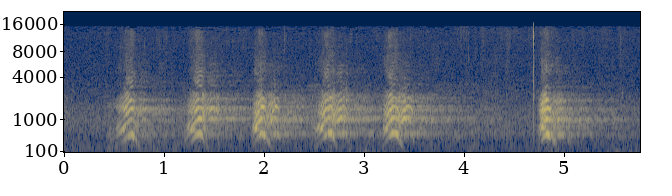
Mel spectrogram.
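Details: Barking from the Dobermann E-Qyoda Qumca von Bolcanstern in Ring 2 attack work: six sharp, ringing barks, evenly spaced about every two-thirds of a second, with the last one set slightly apart after a short pause.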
